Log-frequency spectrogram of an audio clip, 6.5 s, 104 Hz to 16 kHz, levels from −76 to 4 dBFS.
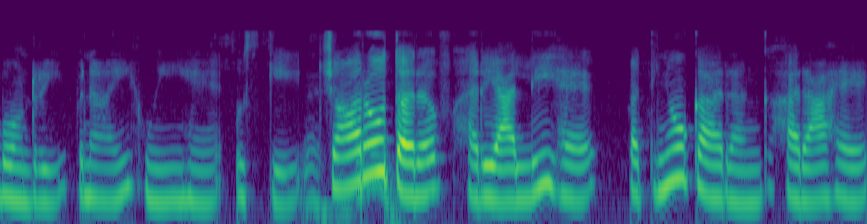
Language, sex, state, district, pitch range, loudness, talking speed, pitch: Hindi, female, Uttarakhand, Tehri Garhwal, 185-225 Hz, -20 LUFS, 130 wpm, 195 Hz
